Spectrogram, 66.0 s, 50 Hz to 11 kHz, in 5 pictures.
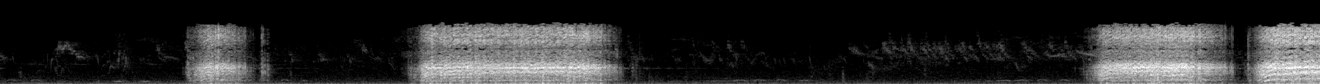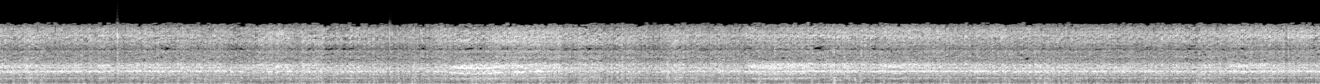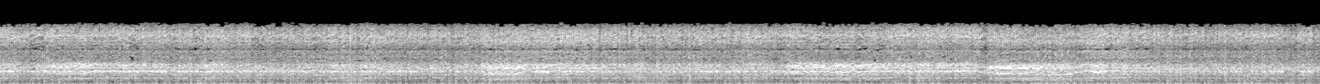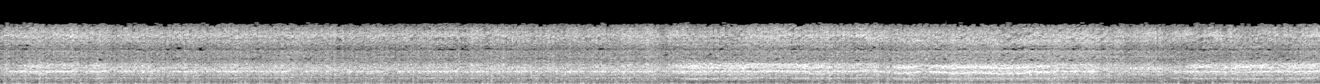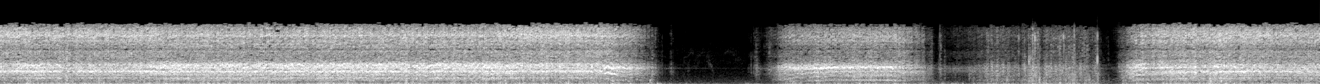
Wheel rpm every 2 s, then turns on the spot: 0, 40, 70, 0, 10, 90, 220, 230, 230, 230, 230, 230, 230, 230, 230, 230, 220, 220, 230, 230, 230, 230, 230, 220, 220, 210, 230, 190, 200, 40, 90, 60, 210.
58-60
